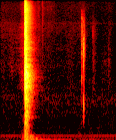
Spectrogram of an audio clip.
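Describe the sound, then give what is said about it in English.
A single sharp, loud hand clap, made to sync a recording, rings out and decays quickly, followed a moment later by a much fainter, brief tick, all over a low steady hum with no talking. “I'm clapping.”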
